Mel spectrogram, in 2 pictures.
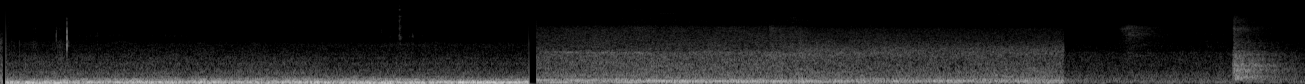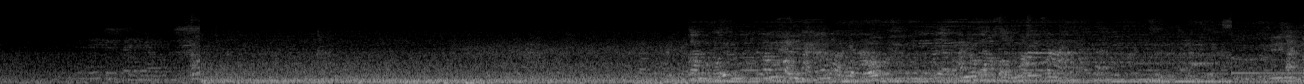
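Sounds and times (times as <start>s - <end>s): heavy vehicle rumble: 0.0s - 10.7s.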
